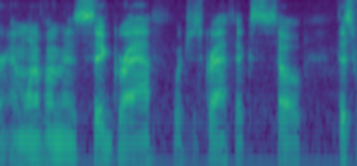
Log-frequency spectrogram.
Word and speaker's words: SIGGRAPH: Is that how you pronounce it? Yeah, SIGGRAPH.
